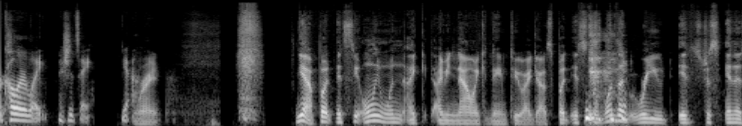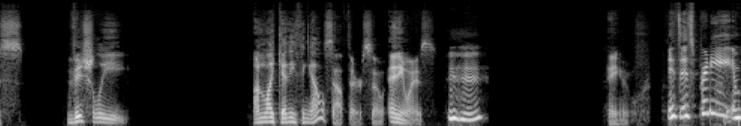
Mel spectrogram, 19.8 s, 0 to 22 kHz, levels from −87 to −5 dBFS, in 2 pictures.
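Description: No technical faults can be heard anywhere in this speech clip. In the longer pauses the output fades to silence as intended, and the sound returns in time for each next phrase.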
